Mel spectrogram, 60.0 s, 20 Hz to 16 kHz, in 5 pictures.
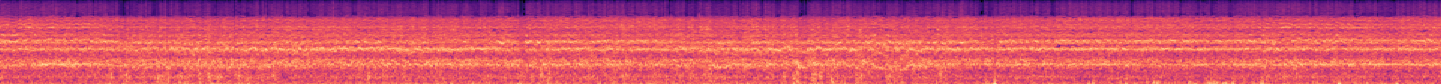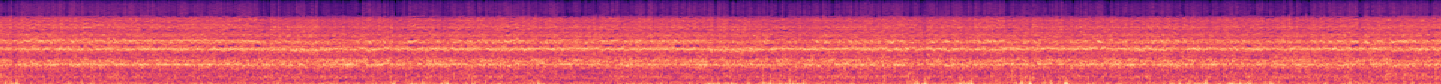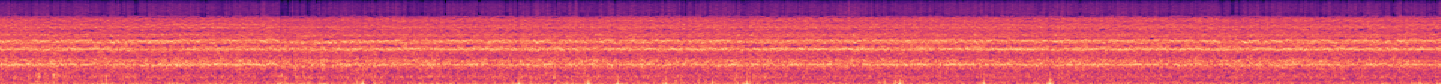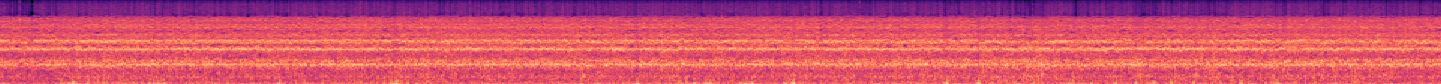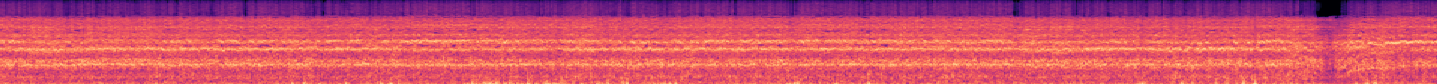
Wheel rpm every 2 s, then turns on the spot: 220, 220, 230, 210, 230, 230, 230, 230, 240, 230, 240, 230, 230, 230, 230, 230, 230, 230, 230, 240, 230, 230, 230, 240, 230, 230, 230, 230, 230, 180.
none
